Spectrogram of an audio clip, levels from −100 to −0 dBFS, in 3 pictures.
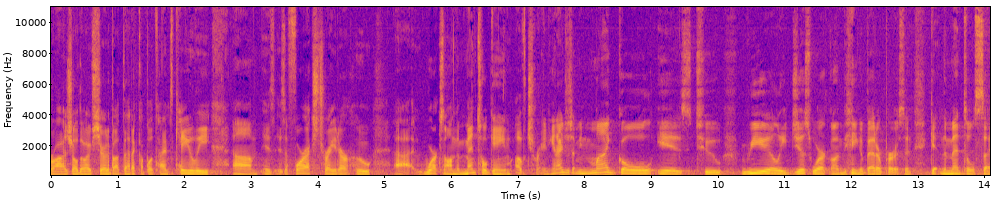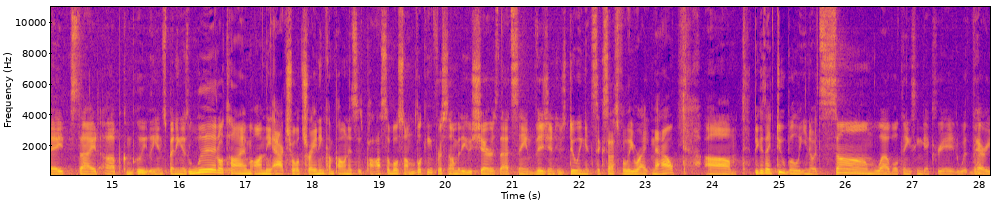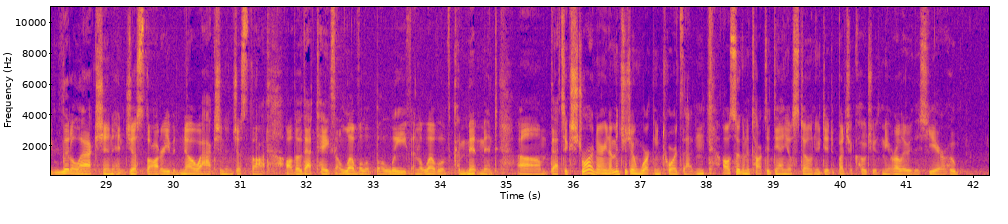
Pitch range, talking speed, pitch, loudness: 85-100 Hz, 210 wpm, 90 Hz, -17 LUFS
